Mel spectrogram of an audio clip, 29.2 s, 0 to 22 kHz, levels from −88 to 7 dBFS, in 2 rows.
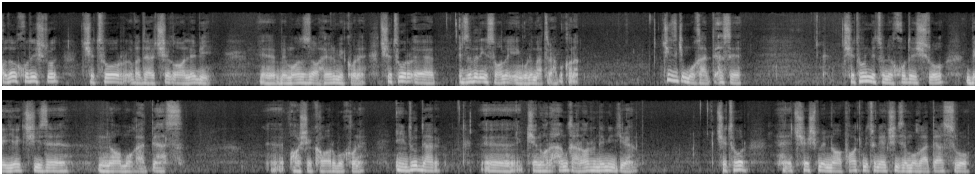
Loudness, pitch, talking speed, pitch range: -19 LUFS, 115 Hz, 100 wpm, 105-135 Hz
